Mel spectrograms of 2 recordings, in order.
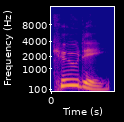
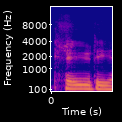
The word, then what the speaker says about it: Cudi: Um, the first part of his name is Kid, and the second part of his name rhymes with Judy.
